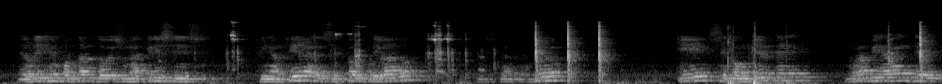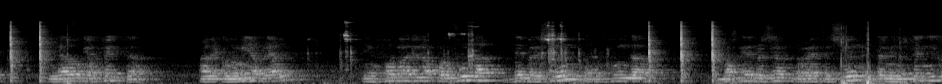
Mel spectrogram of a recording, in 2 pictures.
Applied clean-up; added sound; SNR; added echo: none; Knock; 5 dB; reverberation time 0.9 s.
